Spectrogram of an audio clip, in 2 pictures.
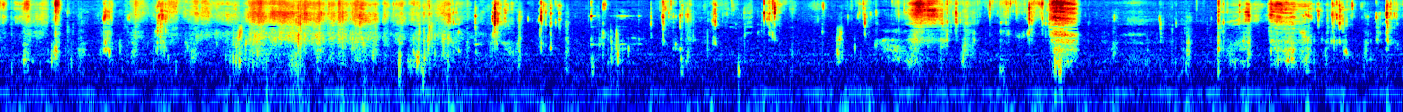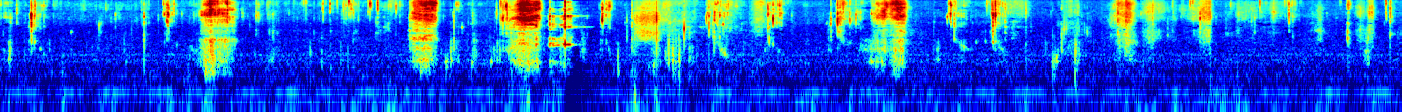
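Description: Close-miked biting and chewing of crusty deep-fried meat-filled buns: irregular crisp crunches and crackles of the crust, with mouth sounds between bites. A steady low hum runs underneath.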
